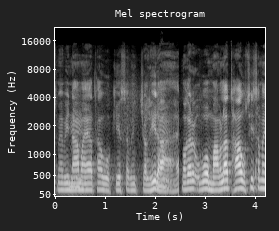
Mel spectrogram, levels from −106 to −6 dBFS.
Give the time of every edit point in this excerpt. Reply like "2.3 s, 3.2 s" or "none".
2.4 s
